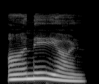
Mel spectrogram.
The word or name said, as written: ಆನೆಯಾಳು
